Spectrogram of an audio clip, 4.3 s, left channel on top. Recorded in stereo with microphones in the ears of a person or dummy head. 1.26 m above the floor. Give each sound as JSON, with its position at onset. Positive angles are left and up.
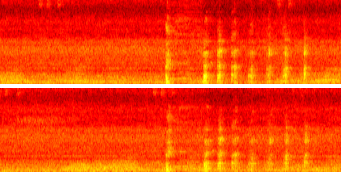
{"t": 2.1, "sound": "laughter", "side_deg": 65, "distance_m": 0.6}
